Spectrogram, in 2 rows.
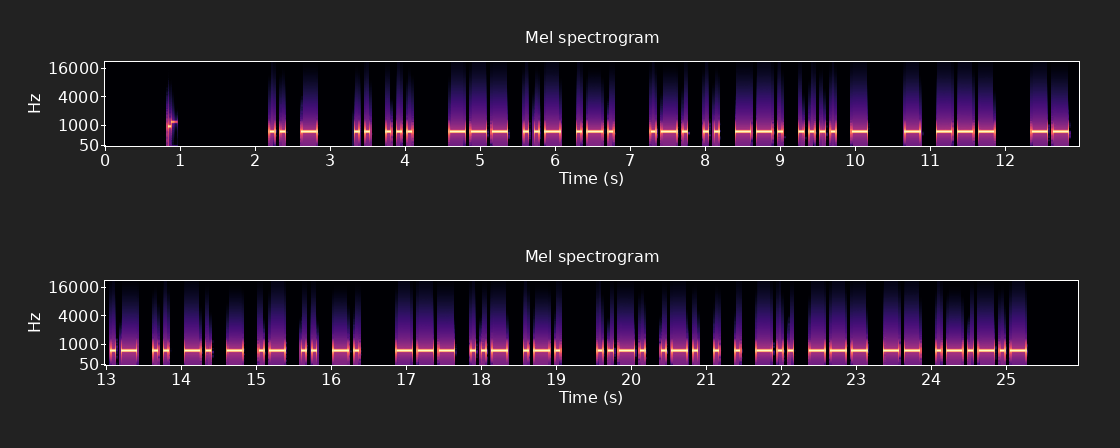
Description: Morse code, heard as a keyed tone, about 17 wpm, 700 Hz. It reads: IT IS OUR RIGHT TO MAINTAIN OUR FREEDOM.
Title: Sentences from Top 1000 Words - Review Part 5 - 17wpm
